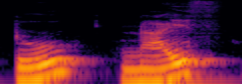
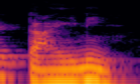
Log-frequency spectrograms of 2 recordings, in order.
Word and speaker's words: tiny: तो मैंने आपको क्या पढ़ाया, टू, नाइस, दो, लेफ्ट, लाई। इसी तरह अगला देखते हैं TINY, कैसे पढ़ेंगे इसको, इसको हम टीनी नहीं पढ़ेंगे, ये है टाइनी, क्या लिखा हुआ है, टाइनी।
